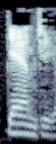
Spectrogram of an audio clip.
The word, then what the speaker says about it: Gamgee: And my favorite quotation from him is from Sam Gamgee. Is that a pretty good pronunciation? How do you say it? Gamgee.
